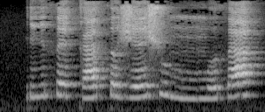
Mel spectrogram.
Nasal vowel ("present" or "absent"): absent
